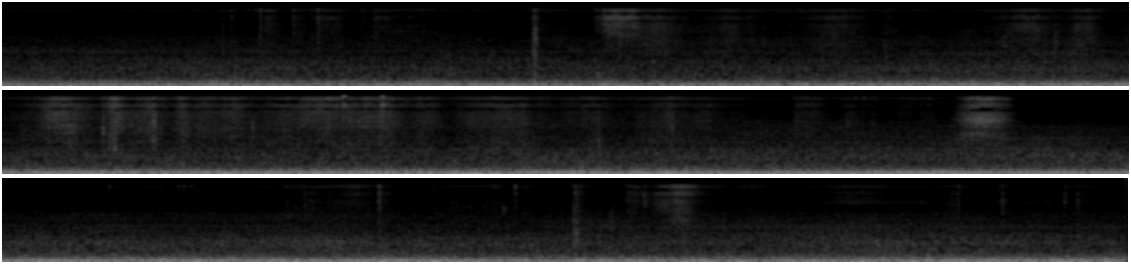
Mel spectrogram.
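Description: Steady low rumble of a car's tyres and engine on a wet road, heard from inside the cabin while driving, with a few faint brief ticks.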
